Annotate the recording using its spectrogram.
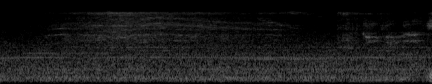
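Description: Soft rustling of a fabric cloth being rolled by hand on a wooden tabletop, over a faint, steady room hum.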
